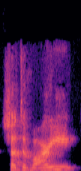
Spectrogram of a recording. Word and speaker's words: shatavari: And I think last time I spoke to Karri, we also spoke about shatavari. Shatavari is how you say it.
